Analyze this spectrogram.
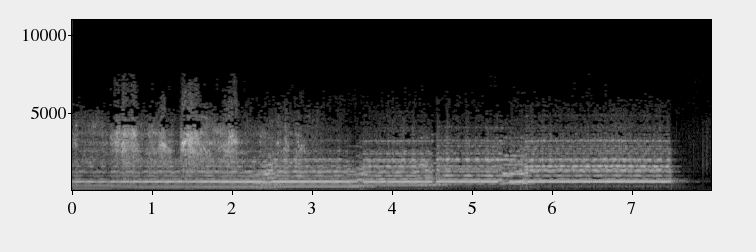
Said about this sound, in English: You should have heard the Hamelin people ringing the bells till they rocked the people.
